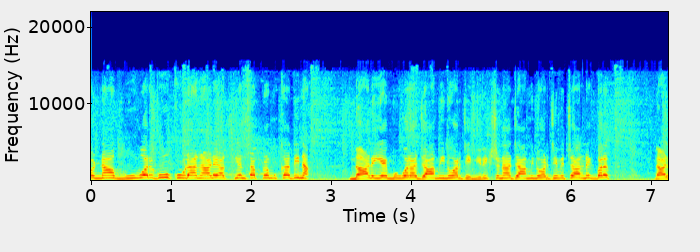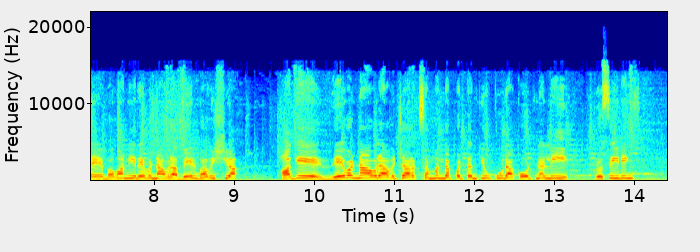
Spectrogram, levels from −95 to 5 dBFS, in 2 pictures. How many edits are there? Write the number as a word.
one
